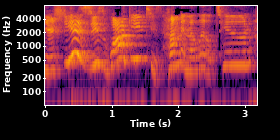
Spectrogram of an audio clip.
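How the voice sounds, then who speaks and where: Using a squeaky put-on character voice at extremely high pitch, a woman speaks at a moderate pace in a warm, animated tone, with big swings in loudness and audible echo. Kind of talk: children's picture-book read-aloud. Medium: read story. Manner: warm, animated, full of gasps and questions to young listeners.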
